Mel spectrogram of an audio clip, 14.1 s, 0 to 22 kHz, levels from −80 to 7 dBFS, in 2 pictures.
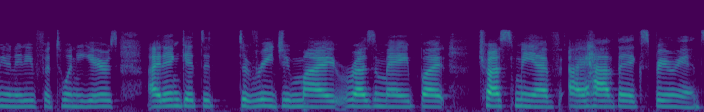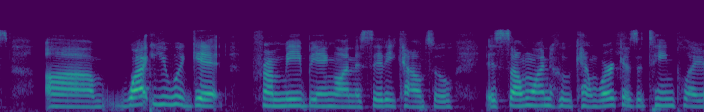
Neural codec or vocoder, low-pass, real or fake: none; 7.2 kHz; real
